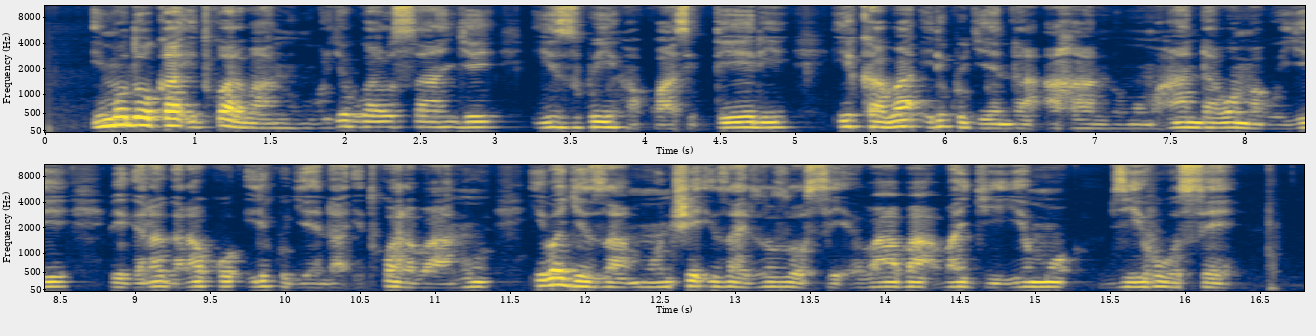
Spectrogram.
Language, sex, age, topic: Kinyarwanda, female, 25-35, government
